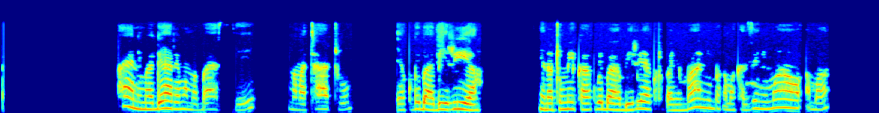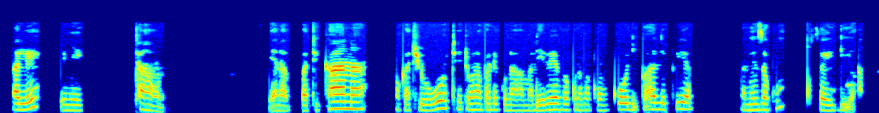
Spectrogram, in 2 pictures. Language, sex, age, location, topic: Swahili, female, 25-35, Nairobi, government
